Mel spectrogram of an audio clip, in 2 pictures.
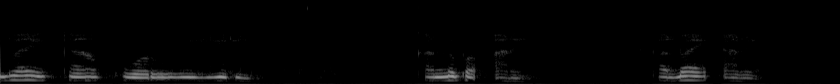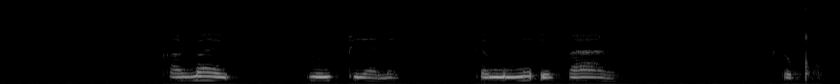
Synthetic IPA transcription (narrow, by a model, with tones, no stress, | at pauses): la˦ɪ˨kaː˦kʊ˦ɔ˨ɾʊ˦wji˦ɾi˨ | kʰa˨nʊ˦bɔ˨a˨ɾɪ˨ | kʰa˨la˦ɪ˦a˨ɾɪ˨ | kʰa˨la˦ɪ˨ | m̩˦pɪ˨ɛ˨lɪ˦ | ka˨mi˨nːɪ˦ʔɪ˨vaː˦ɾɪ˨ | kʰa˨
